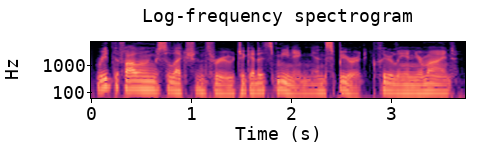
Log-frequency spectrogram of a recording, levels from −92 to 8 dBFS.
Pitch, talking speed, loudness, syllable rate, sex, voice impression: 110 Hz, 240 wpm, -19 LUFS, 6.1 syllables/s, male, masculine, adult-like, slightly middle-aged, slightly relaxed, slightly weak, slightly dark, hard, very clear, very fluent, slightly cool, very intellectual, slightly refreshing, slightly sincere, slightly calm, slightly friendly, very unique, slightly wild, slightly lively, slightly strict, slightly sharp, modest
